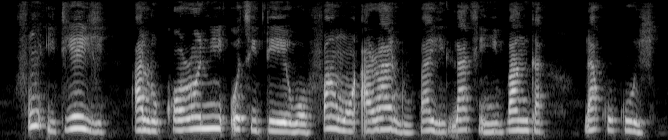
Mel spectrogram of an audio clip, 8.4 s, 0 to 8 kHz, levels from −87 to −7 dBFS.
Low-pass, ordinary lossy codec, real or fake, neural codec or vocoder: none; none; fake; codec, 16 kHz, 8 kbps, FreqCodec, larger model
